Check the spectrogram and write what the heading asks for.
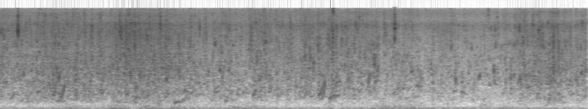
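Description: Water rushing and splashing in the wake of a moving sailing yacht, over a steady low rumble.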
